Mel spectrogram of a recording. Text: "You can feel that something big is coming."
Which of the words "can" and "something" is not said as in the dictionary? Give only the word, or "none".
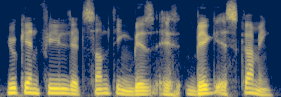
something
